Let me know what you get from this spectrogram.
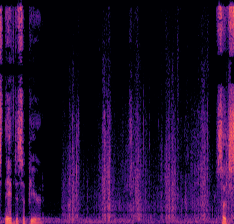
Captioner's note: footsteps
